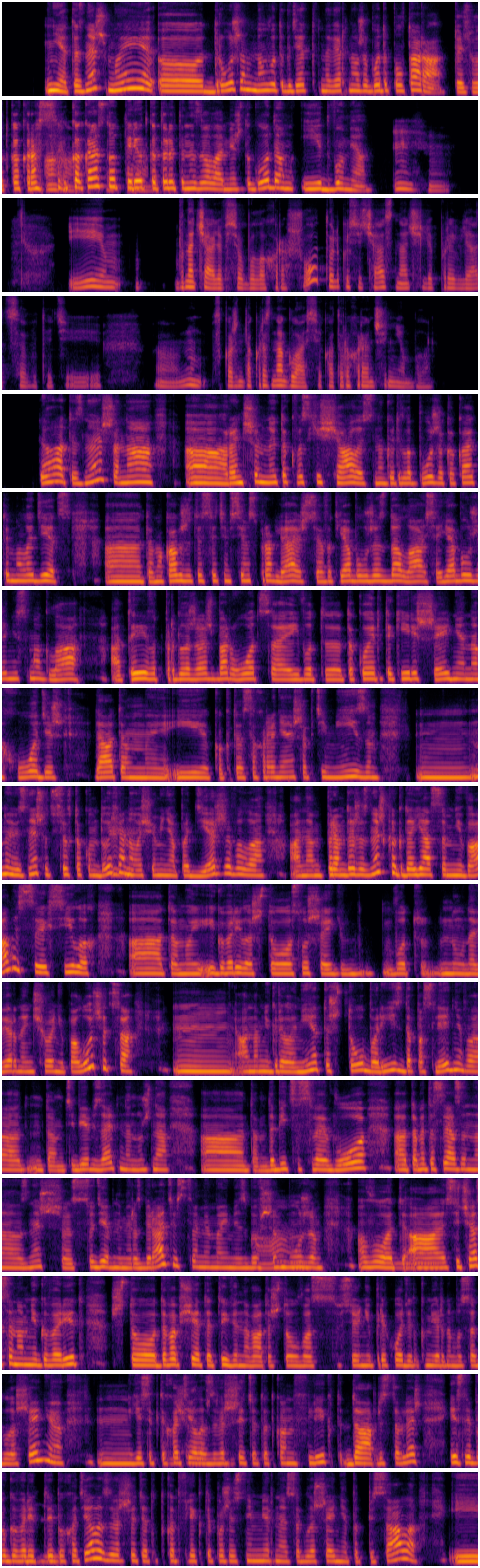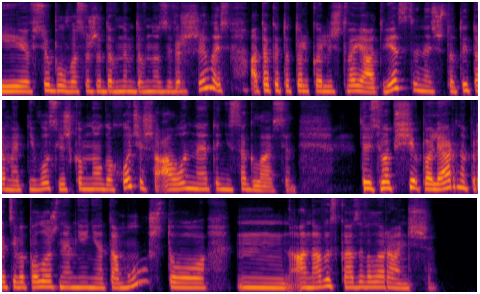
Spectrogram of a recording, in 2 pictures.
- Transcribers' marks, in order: laughing while speaking: "раз"; chuckle; other noise; tapping
- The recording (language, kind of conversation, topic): Russian, advice, Как обсудить с другом разногласия и сохранить взаимное уважение?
